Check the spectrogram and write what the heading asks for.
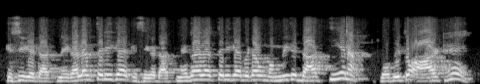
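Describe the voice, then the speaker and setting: A man's voice: high-pitched, fast talker, darkish tone, echoey room, a little hiss or hum, low-quality recording. A male teacher lecturing to students, often checking in with "yes or no" questions. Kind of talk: classroom lecture.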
